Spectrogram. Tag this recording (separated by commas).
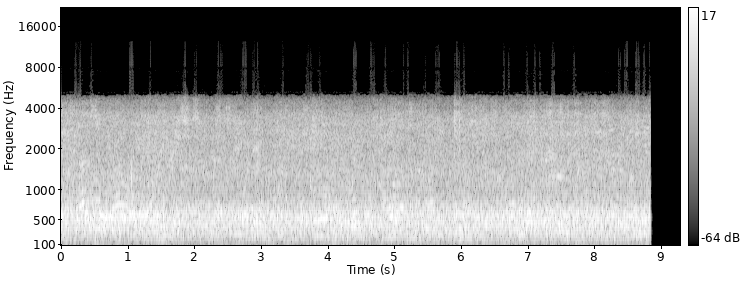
Speech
